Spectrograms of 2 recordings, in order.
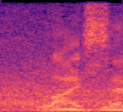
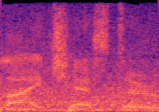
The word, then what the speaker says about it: Leicester: The Leicester City lineup: Kasper Schmeichel starts in goal.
